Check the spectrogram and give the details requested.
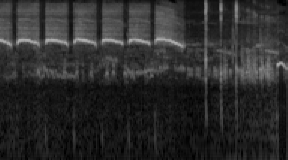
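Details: Caged Chinese hwamei from Tuyên Quang, Vietnam: six clear, high, slightly down-slurred whistles repeated in quick, even succession, then a few sharp clicks and a short low whistle.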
